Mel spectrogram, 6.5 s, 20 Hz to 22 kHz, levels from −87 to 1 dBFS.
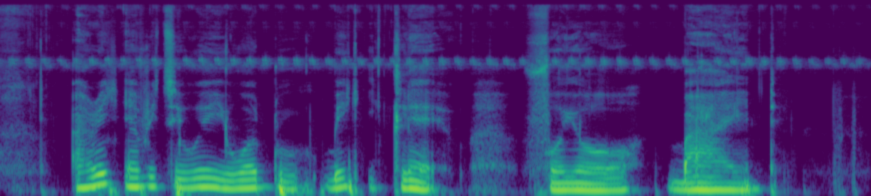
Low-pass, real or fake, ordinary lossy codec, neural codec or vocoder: none; real; none; none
